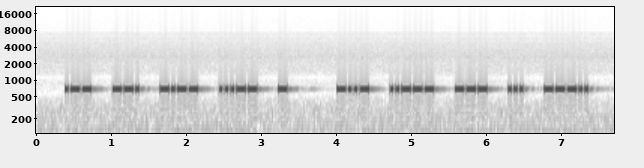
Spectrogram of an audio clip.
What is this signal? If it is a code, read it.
Morse code, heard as a keyed tone, machine-sent, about 31 wpm, spaced as for 20 wpm, 690 Hz, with room echo. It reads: WGY3T X2OS8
